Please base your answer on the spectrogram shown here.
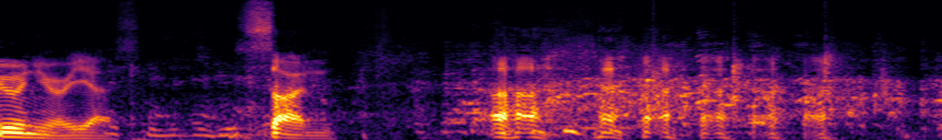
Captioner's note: some laughter and Adamus chuckles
